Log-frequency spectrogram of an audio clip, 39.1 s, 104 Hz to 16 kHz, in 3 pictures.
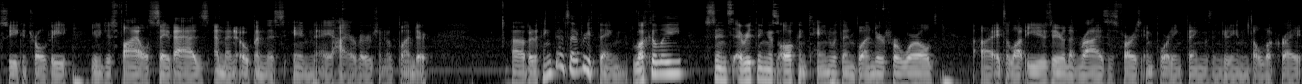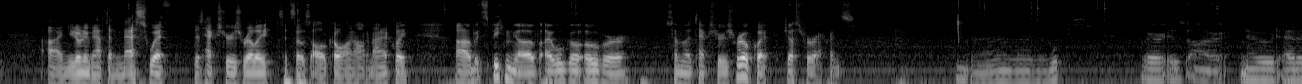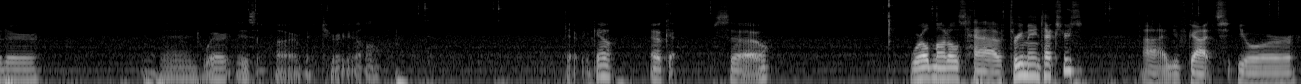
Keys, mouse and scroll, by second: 1.2 click, 3.3 click, 6.3-7.8 middle drag, 8.8 click, 10.1-14.8 drag, 15.0 middle drag, 15.9 KP_3, 17.4 click, 17.8 right click, 20.9 click, 25.1 click, 29.3-31.1 drag, 31.7 middle click, 32.8 click, 34.9 click, 36.0 click, 36.1 middle click, 36.2 click, 36.3 middle click, 37.5 middle click, 37.6 drag, 38.0 click, 38.8-39.0 drag.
